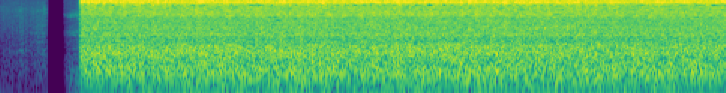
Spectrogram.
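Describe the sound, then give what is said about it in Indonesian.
At nine o'clock at night, a steady, even hiss of gentle rain begins after a brief quiet moment and continues unbroken at a constant level, a soft continuous wash with no voices. “Gemericik hujan terdengar pelan.”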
